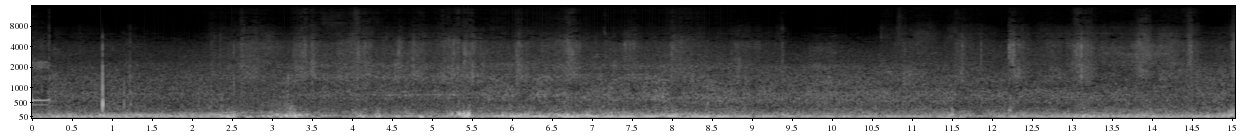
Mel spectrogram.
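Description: Wind buffeting the phone's microphone in a steady low rumble, with footsteps on dirt and gravel. A car's door-open chime cuts off at the very start.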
